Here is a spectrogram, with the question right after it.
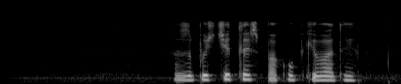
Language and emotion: Russian, neutral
